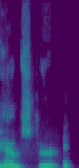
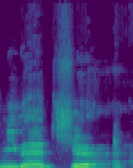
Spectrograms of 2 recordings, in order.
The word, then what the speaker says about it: New Hampshire: She said I'm saying hamster. New Hampshire. She going British on me again over here. It's pronounced New Hampshire.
